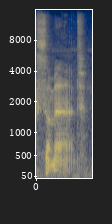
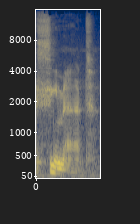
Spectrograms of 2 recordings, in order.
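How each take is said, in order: First: It is said the non-Midwestern way. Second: It is said the Midwestern way.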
